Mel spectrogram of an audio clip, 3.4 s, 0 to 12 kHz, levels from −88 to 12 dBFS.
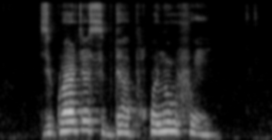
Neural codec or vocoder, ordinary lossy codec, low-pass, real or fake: autoencoder, 48 kHz, 128 numbers a frame, DAC-VAE, trained on Japanese speech; Opus, 64 kbps; 10.8 kHz; fake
